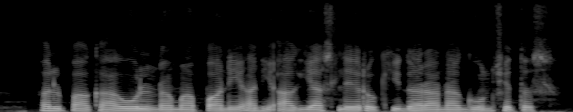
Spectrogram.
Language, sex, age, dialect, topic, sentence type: Marathi, male, 18-24, Northern Konkan, agriculture, statement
